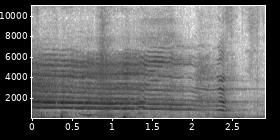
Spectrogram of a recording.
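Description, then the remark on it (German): A loud, high-pitched scream from a film clip being played holds steady for a couple of seconds, its shrill tone sliding slightly downward before a brief catch and fade near the end. “Aber gut, dass man es nochmal schön, das Arg nochmal so, man hört es ja nicht genug schreien.”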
